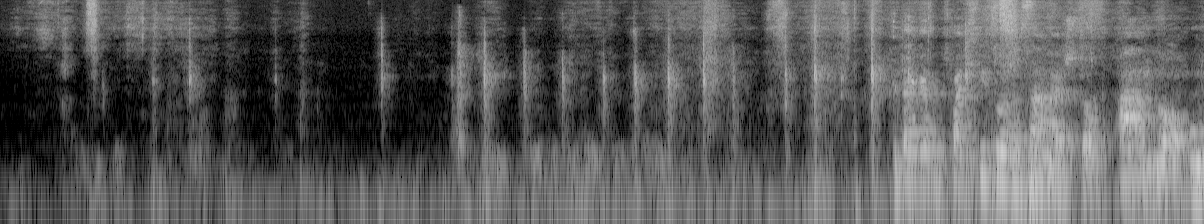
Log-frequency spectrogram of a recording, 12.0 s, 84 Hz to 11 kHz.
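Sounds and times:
chalk tapping and scraping on blackboard: 0:01.0 - 0:10.6.

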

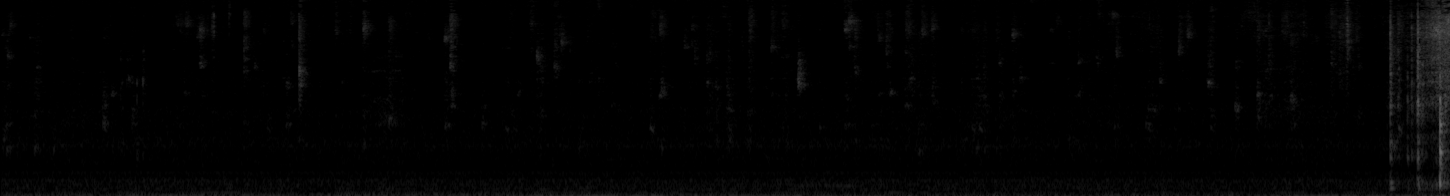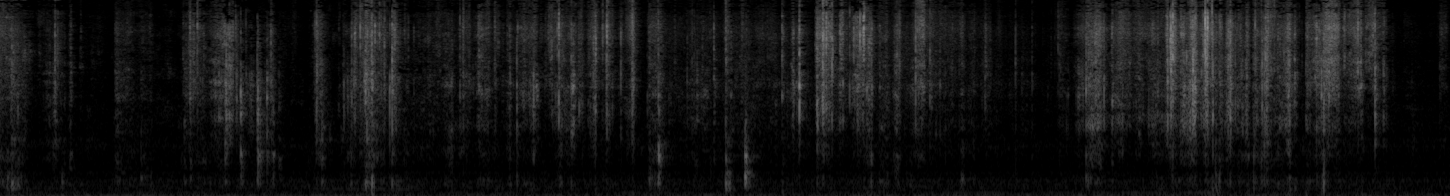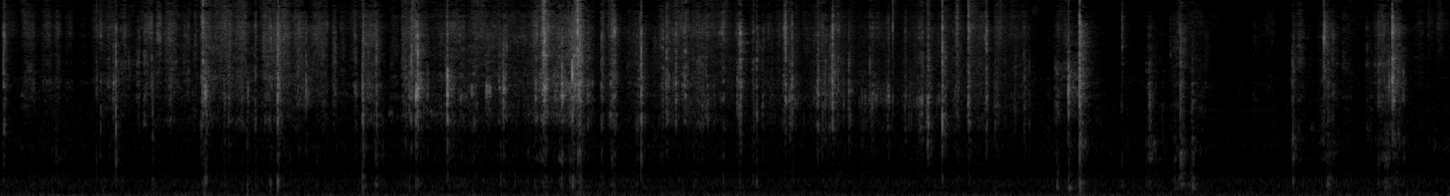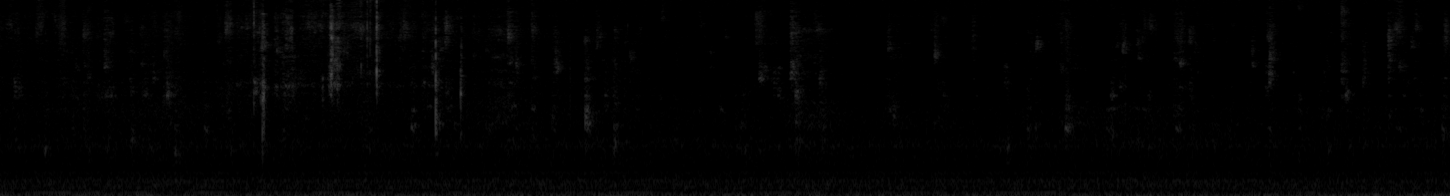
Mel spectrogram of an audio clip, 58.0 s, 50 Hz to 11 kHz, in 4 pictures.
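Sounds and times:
cardboard packaging rustling: 0:13.9 - 0:28.4, 0:29.0 - 0:39.9.

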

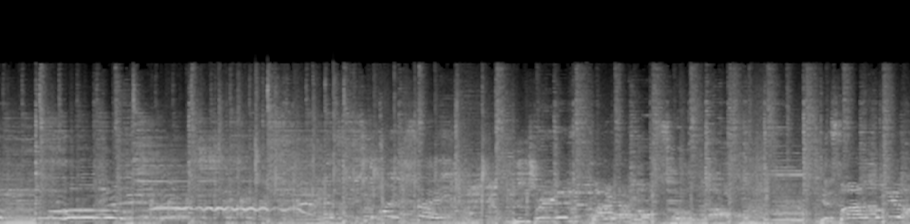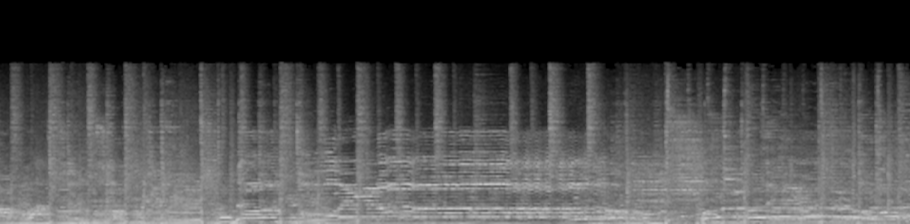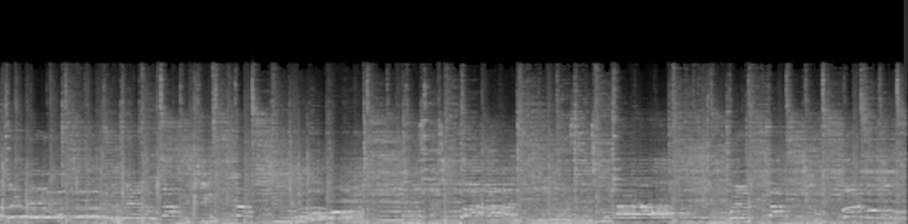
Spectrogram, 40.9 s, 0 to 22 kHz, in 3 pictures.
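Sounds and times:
drum kit: 0:00.0 - 0:40.9
guitars playing: 0:00.0 - 0:40.9
woman singing: 0:04.6 - 0:06.9, 0:07.7 - 0:11.4, 0:12.3 - 0:16.0, 0:16.7 - 0:23.3, 0:24.1 - 0:32.9, 0:33.9 - 0:40.9.

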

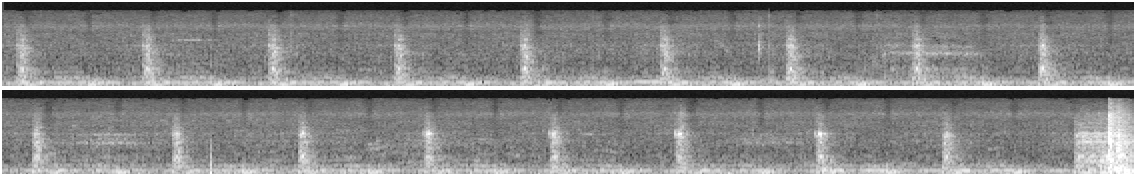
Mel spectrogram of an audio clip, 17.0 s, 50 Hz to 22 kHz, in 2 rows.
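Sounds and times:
faint printer whine: 0:00.0 - 0:16.9
printer motor hum: 0:00.0 - 0:16.9
printer clicking: 0:16.5 - 0:16.9.

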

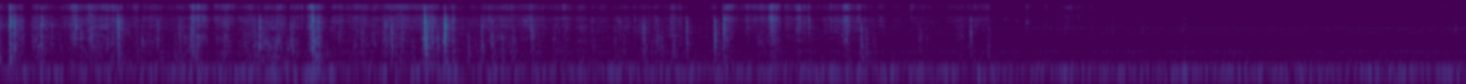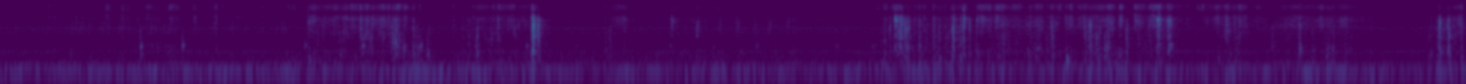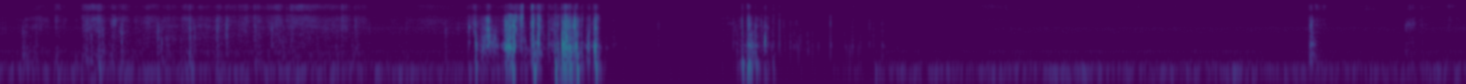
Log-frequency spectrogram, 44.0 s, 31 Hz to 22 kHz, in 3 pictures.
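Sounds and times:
paper crumpling and tearing: 0:00.0 - 0:10.8, 0:15.4 - 0:22.6, 0:23.4 - 0:35.4, 0:36.6 - 0:38.1
paper rustling and crinkling: 0:00.0 - 0:11.0, 0:15.2 - 0:22.6, 0:23.4 - 0:35.4, 0:36.6 - 0:38.2
faint steady hum: 0:00.0 - 0:43.9.

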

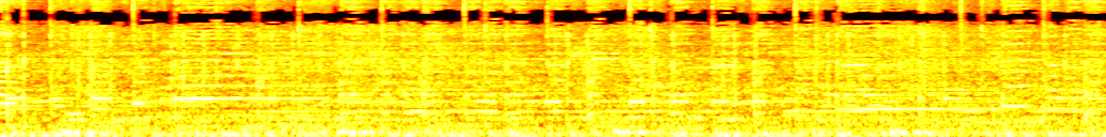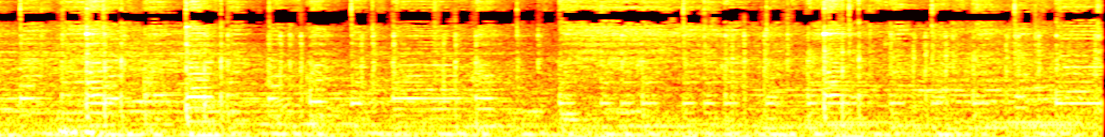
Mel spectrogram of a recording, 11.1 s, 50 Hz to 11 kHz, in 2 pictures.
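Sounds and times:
electronic slot machine music: 0:00.0 - 0:11.0.

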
